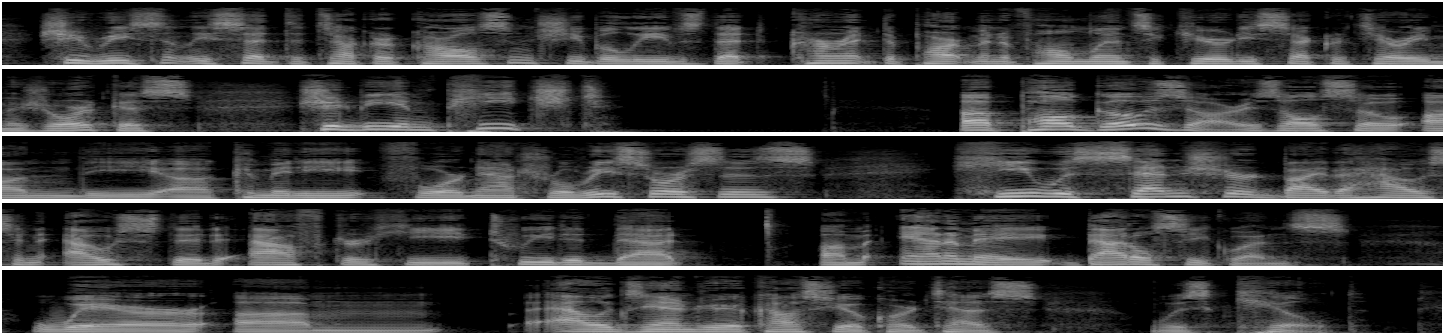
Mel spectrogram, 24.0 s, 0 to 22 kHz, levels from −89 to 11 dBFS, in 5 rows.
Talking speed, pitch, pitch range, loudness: 135 wpm, 125 Hz, 115-140 Hz, -27 LUFS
